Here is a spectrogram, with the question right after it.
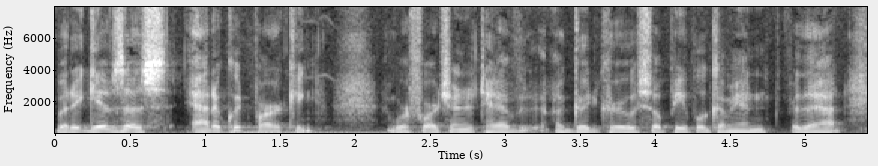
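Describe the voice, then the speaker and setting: With an American accent, a man talks at a fairly quick pace and a medium pitch. His voice is somewhat breathy, with ordinary pitch variation. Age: 70s. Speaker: bar owner. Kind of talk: radio interview. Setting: radio studio.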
